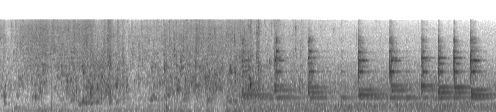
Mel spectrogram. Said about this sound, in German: Oh, mein Handy klingelt.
